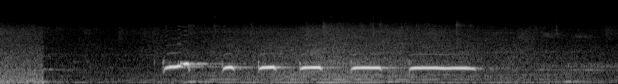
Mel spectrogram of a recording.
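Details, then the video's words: Anggungan song of a captive zebra dove, hatched 21 May 2023, from a bird farm in Kediri, Indonesia: an upslurred first note followed by a steady run of short, soft coos that grow longer, the final one held level. "Suara Burung Anggungan Bagus"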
